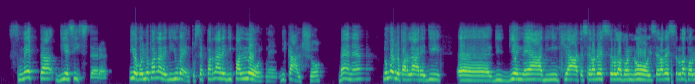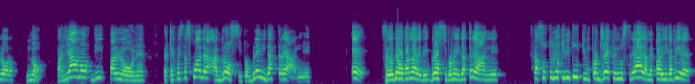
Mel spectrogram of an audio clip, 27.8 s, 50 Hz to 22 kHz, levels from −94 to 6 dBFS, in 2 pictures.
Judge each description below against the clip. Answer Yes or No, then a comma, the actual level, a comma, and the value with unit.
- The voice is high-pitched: Yes, high, 225 Hz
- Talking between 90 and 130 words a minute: No, average, 155 wpm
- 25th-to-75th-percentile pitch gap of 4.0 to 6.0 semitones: No, average, 3.6 semitones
